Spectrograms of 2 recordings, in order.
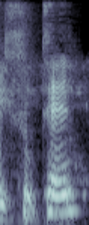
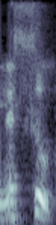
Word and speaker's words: Nesut: If you don't know better, you would say Suten. When you can read the Medu Neter, you say Nesut.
